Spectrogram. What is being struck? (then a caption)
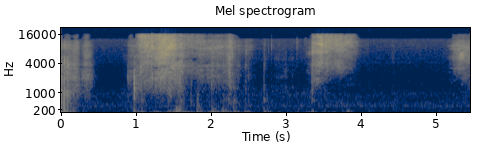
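Hardcover book with glossy paper pages. Hands with long dark-painted nails grip and quickly flip the glossy paper pages of a large hardcover photo book lying open on a table. Quiet, bright swishing and rustling bursts rise and fade over a soft low rumble, with small taps as the pages are caught and turned.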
